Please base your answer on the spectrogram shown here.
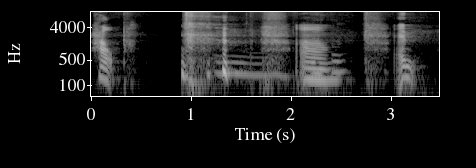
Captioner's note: laughs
